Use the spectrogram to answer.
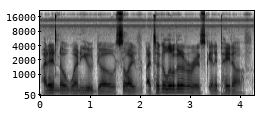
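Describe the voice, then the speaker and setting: A young man livestreaming a football video game, thinking aloud in casual, rambling commentary that speeds up in quick bursts. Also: mid-range voice, steady tone, dark tone, clean tone, no echo.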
